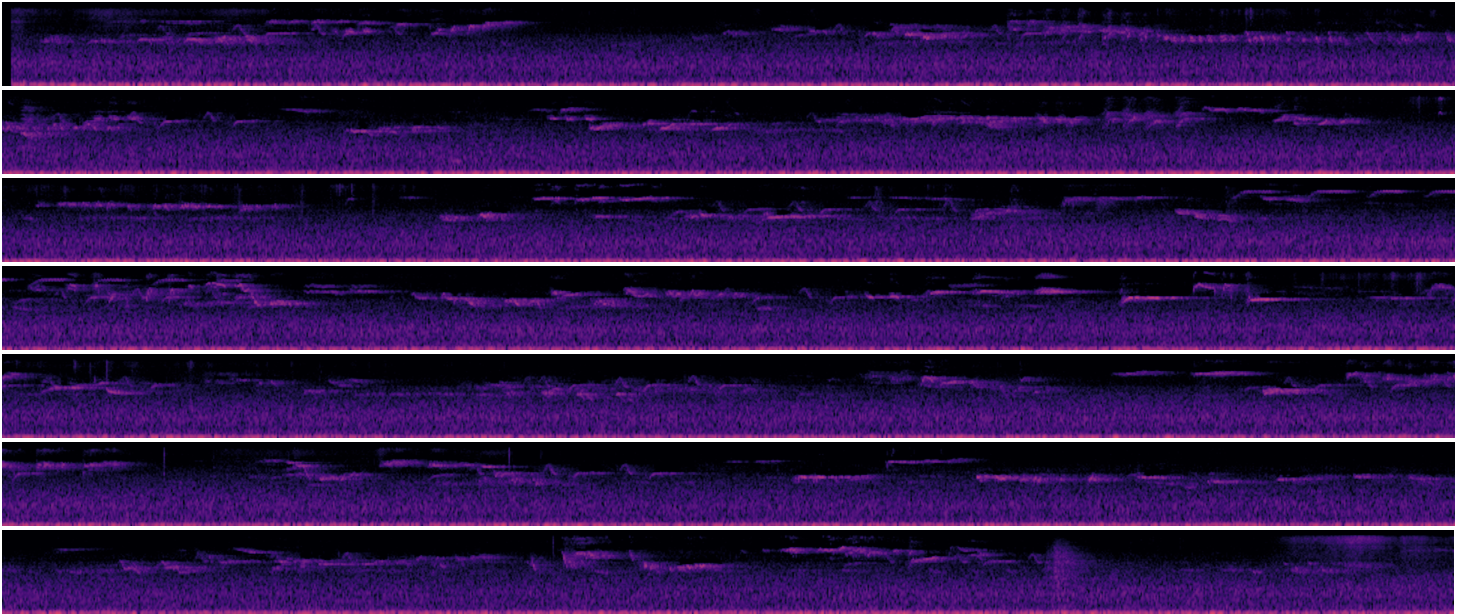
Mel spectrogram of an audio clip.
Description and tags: Bird’s dawn chorus on a cold January morning
Quiet hum of road in the background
